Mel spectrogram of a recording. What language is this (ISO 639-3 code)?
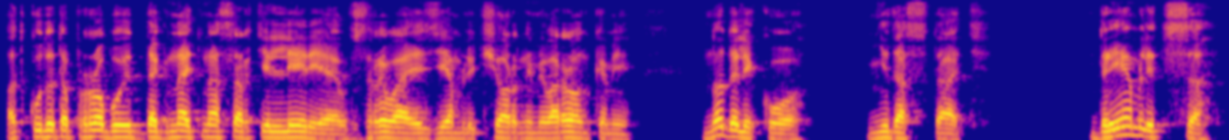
rus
